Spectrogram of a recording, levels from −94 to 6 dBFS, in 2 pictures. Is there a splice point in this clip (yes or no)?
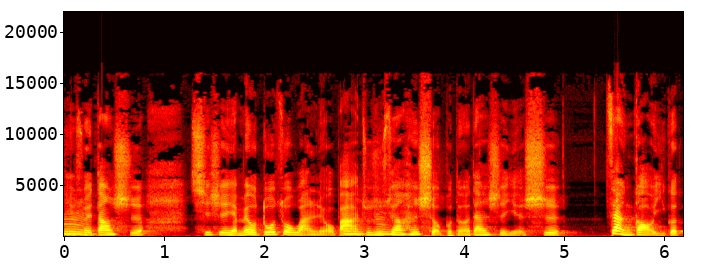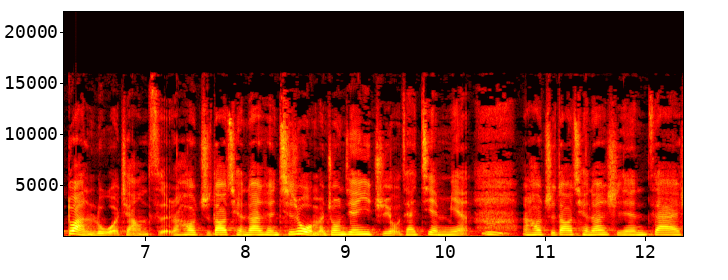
no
